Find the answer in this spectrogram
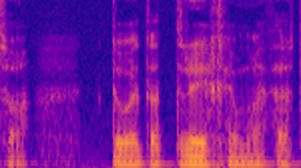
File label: "drych", Welsh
